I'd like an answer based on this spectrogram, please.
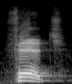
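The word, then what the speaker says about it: fetch: सी एच मैच एफ ई टी सी एच फैच तो देखिए इन सभी शब्दों में टी के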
